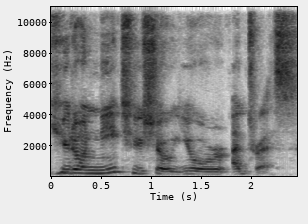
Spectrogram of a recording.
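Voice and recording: Speaking at a slow pace, a woman has a fairly bright tone.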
